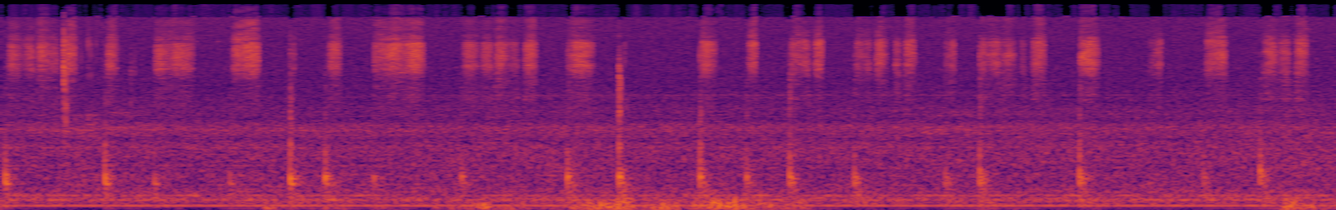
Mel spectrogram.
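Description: Pen or chalk strokes scratch out an equation solution in short, rhythmic bursts, fairly close and quiet, with tapping pauses between marks; talk is faint.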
